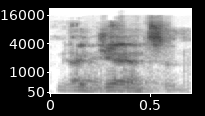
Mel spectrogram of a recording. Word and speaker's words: Jensen: Jensen, perfect.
